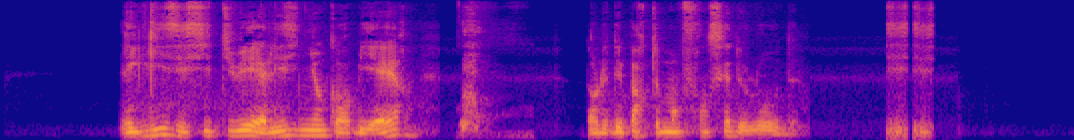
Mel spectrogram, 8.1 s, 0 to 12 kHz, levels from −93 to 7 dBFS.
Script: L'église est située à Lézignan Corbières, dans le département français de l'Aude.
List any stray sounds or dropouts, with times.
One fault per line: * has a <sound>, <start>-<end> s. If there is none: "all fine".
* has a bark, 3.4-4.0 s
* has a laugh, 6.6-7.0 s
